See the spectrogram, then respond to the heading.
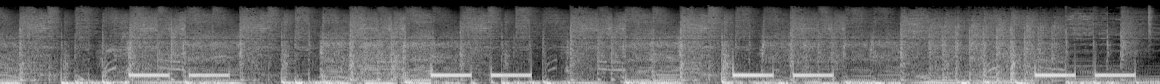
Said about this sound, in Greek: Αλλά η Ειρήνη δεν σηκώνει το τηλέφωνο.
